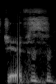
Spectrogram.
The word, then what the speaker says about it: GIF: They had little GIFs, or GIFs if you like, because that's how you meant to pronounce it. It's GIFs.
